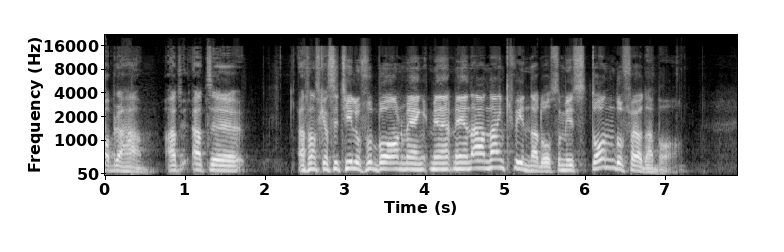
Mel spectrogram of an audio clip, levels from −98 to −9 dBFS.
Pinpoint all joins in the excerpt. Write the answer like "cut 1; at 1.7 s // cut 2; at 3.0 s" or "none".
cut 1; at 1.3 s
